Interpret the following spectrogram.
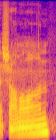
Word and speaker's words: Shyamalan: delivery i always feel like i'm saying his name wrong it's shyamalan right yeah shyamalan yeah i want to say shamalam and ding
